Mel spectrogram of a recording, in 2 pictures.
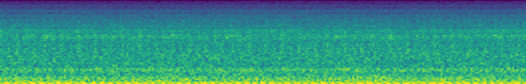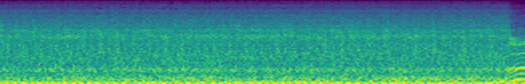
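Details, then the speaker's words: Military CCKW truck with carburetor, started with choke and warmed up; smooth steady idle, even speed, no puffing or ticking and no exhaust leak heard, a healthy idle. "Sounds good. Yeah, it does."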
